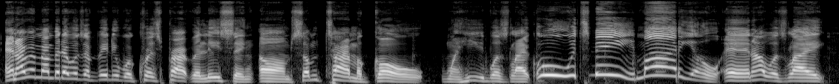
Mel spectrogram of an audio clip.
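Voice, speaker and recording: A man giving casual opinion commentary, slangy, animated and repeating himself. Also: a little high, normal speed, few pauses, no echo, clean studio sound. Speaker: vlogger.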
